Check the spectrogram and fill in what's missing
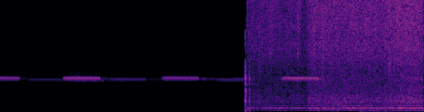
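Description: Bees in the Going Medieval video game give a thin, steady buzz that pulses on and off. Midway, a louder, denser layer of game ambience cuts in beneath it.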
